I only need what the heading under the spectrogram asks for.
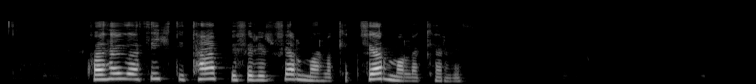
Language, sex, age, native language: Icelandic, female, 50-59, Icelandic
